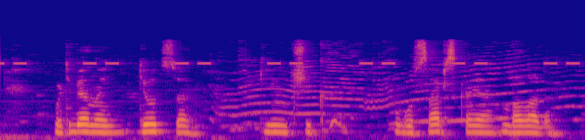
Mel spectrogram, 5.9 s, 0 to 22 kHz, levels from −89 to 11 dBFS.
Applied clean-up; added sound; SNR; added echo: classical method log-MMSE.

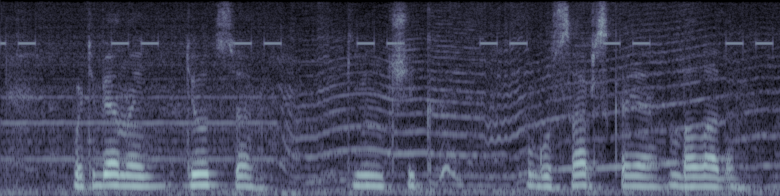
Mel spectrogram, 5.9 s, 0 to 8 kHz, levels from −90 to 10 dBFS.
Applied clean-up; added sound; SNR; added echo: none; Alarm + Race car, auto racing / Accelerating, revving, vroom; 12 dB; none.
